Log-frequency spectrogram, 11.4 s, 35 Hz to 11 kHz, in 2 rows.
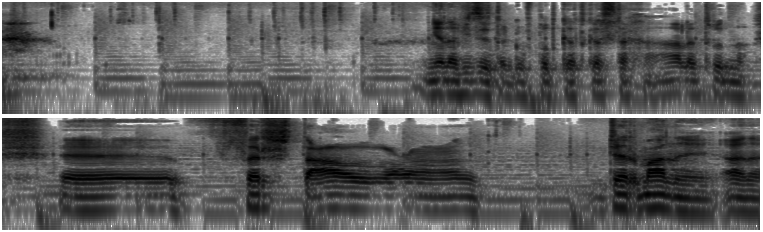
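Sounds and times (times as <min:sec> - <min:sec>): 
typing on a computer keyboard: 0:00.8 - 0:03.1
speech: 0:03.2 - 0:09.5, 0:10.2 - 0:11.3.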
